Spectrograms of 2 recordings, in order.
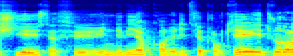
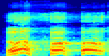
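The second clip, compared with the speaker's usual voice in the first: loud jolly ho ho ho; Santa ho ho ho; 7 semitones higher, 6 dB louder, slower than usual. Acted. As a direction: call out like Santa. Santa calls again. (ho ho ho du Père Noël)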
